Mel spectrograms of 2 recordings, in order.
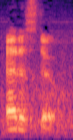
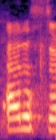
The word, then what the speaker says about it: Edisto: long time oh wait how do you pronounce it edisto edisto okay that's how i was pronouncing it okay how long has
